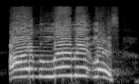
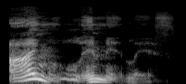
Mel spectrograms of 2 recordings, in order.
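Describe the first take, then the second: First: It is said loudly, projected with force. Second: It is said softly, with quiet feeling. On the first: The intention is expressed with courage and conviction. "I'm saying it with my chest" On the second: The intention is felt emotionally. "You felt it"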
